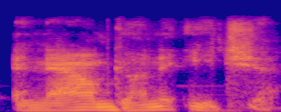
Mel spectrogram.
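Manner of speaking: spooky voice. Acted. Spooky voice repeated in joke.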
